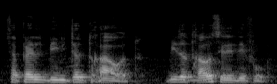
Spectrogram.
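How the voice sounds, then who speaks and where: A man with a French accent, a rabbi giving a lively Torah lesson in a synagogue, often asking his listeners questions and raising his voice to stress points. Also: normal speed. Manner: animated, asks the audience questions, rises in pitch and loudness to stress points. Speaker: rabbi teaching a class.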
